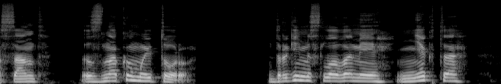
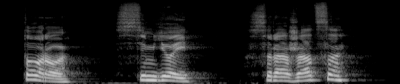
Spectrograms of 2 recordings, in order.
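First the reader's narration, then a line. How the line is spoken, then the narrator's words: Uncertain question. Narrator (Russian): Неуверенно спросила Чайка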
